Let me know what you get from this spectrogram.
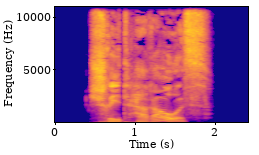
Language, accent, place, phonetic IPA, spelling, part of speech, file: German, Germany, Berlin, [ˌʃʁiːt hɛˈʁaʊ̯s], schriet heraus, verb, De-schriet heraus.ogg
- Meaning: second-person plural preterite of herausschreien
